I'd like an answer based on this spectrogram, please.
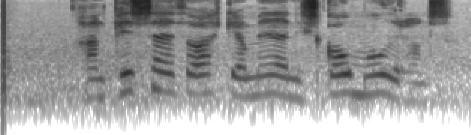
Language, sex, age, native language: Icelandic, female, 12, Icelandic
